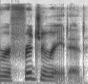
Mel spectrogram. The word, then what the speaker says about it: refrigerated: In many parts of the world, eggs aren't refrigerated in stores. Exactly. And here's another pronunciation tip she gives. The word refrigerated. Ah, the middle T. Yeah. In American English, it often softens.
